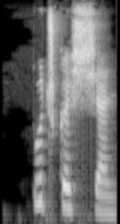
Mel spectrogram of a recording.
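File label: "пытшкӧссянь", Komi, female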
